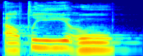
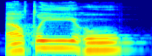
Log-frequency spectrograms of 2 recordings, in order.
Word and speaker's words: أطيعوا: ثالثا، احذر من تفخيم الهمزة في كلمة أطيعوا، أطيعوا، فمن الخطأ الشائع تفخيمها في مثل هذا الموضع لأن بعدها حرف مفخم وهو الطاء، فرققها وفخم الطاء أي هكذا أطيعوا، وخطأ أن تقول أطيعوا، أطيعوا، والصواب ترقيق الهمزة.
